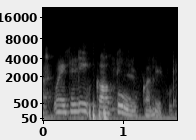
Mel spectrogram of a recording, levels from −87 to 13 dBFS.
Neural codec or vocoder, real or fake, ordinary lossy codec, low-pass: codec, 16 kHz, 4 kbps, X-Codec, HuBERT features, trained on balanced general audio; fake; Opus, 16 kbps; 7.2 kHz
